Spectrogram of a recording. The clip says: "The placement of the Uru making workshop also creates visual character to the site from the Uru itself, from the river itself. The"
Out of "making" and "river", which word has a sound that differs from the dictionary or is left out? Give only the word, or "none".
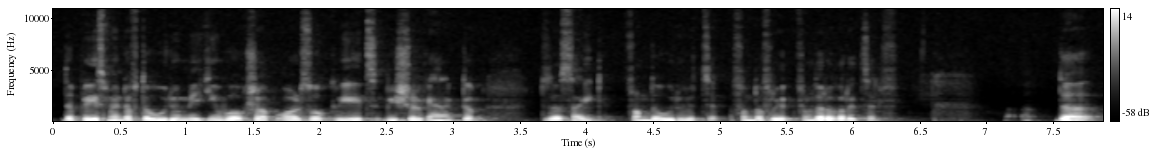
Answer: none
